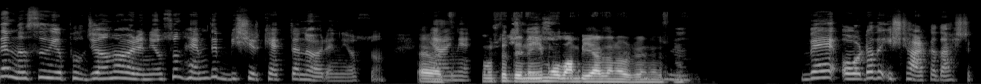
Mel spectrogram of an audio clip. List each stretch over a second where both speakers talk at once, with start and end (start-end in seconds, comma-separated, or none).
4.3-5.9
